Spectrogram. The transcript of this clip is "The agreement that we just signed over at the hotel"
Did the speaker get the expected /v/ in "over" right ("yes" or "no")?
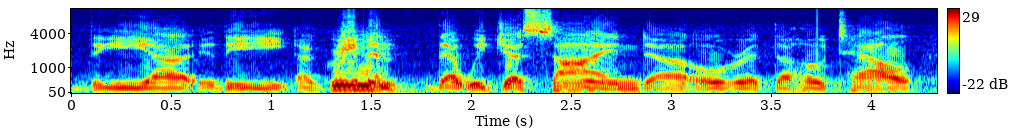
yes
